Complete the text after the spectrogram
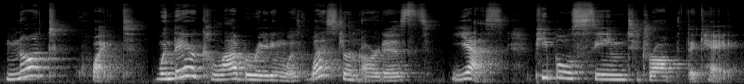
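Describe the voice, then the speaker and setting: A woman giving an explanatory video essay commentary in a conversational, measured way. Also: fairly high pitch, very animated. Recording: roomy, echoing voice recording.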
